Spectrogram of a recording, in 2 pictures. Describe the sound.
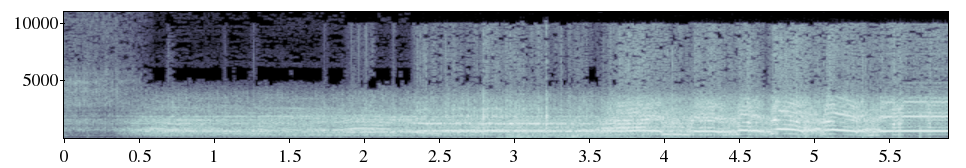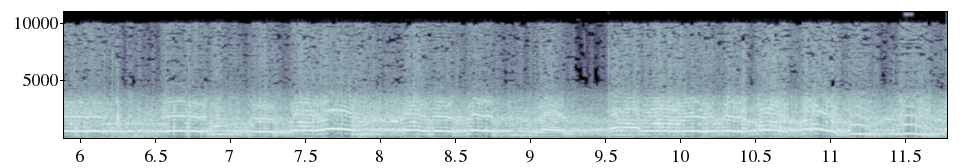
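A large crowd of Inter Milan football supporters sings a loud, sustained chant together, their many voices blending into a dense, rhythmic roar that swells after a brief softer opening and holds steady throughout.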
